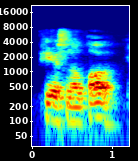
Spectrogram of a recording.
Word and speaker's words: PierceNoPaul: It's Pierce No. P I E R C E. Like how you pierce your ears and then N O P A U L.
